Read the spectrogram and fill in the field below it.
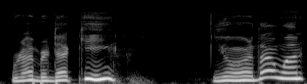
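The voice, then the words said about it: Bad Ernie impression, singing. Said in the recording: “That's the worst Ernie impression ever.”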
